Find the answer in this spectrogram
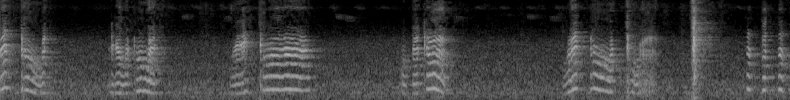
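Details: Ringneck green parrot talking: short clusters of nasal, speech-like syllables with bending pitch contours, about five phrases in ten seconds, a sharp click near the end, otherwise quiet room.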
